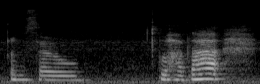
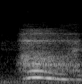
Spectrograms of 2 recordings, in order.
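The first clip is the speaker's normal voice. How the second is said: loud, higher-pitched sigh; weary sigh; 5 semitones higher, 6 dB louder than usual. Real, not acted. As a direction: let out a big loud sigh. Sighing over very tender breasts.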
